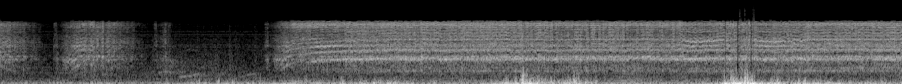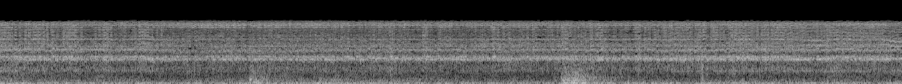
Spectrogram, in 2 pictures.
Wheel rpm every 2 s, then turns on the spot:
20, 80, 160, 160, 170, 170, 170, 160, 170.
none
